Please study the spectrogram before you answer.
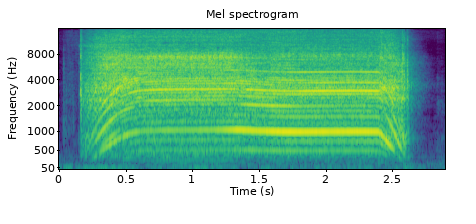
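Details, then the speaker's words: Bosch cordless angle grinder, low on power, smelling and smoking: high whine climbs and holds with a rough scraping edge. The motor rotor is rubbing on the stator inside; bearings still good. "Problem is in here. The motor is rubbing inside. Bearings are still good."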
